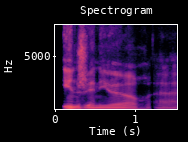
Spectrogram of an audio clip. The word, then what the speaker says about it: Ingenieur: Ingenieur, as it's pronounced in German, or ingénieur is, of course, the word for engineer.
